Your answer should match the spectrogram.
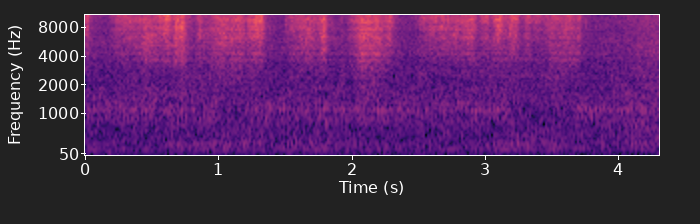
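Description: Wide paintbrush wet with sodium hydroxide solution being swept back and forth over paper: a soft, scratchy brushing in repeated strokes, roughly two a second.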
